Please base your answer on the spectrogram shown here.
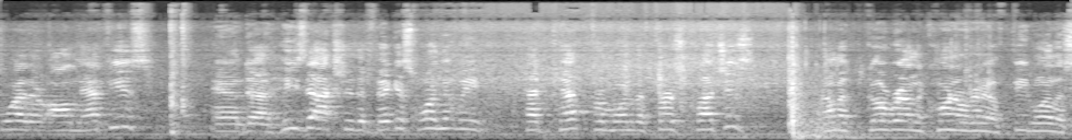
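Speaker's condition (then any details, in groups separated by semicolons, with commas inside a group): No condition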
